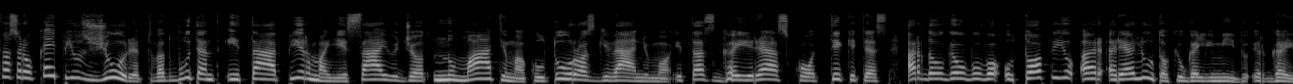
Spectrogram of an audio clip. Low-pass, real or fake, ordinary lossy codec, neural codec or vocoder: 14.4 kHz; fake; MP3, 48 kbps; autoencoder, 48 kHz, 128 numbers a frame, DAC-VAE, trained on Japanese speech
